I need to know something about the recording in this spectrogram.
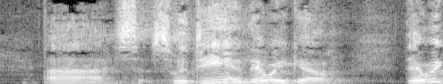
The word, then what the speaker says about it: Swedien: I can hardly pronounce that right. I can never say his last name. Swedien, there we go.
